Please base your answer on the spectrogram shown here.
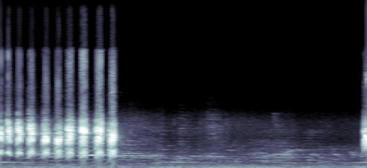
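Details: Lesser green leafbird lure song: a quick burst of about nine loud, high chips, followed by near silence and a final sharp note at the end.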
